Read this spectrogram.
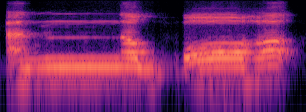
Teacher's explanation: اس سے ماقبل یعنی اس سے پہلے والے حرف کے اوپر زبر ہے تو اس میں جلالت کے لام کو موٹا کر کے پڑھیں گے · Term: مفخم طریقہ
